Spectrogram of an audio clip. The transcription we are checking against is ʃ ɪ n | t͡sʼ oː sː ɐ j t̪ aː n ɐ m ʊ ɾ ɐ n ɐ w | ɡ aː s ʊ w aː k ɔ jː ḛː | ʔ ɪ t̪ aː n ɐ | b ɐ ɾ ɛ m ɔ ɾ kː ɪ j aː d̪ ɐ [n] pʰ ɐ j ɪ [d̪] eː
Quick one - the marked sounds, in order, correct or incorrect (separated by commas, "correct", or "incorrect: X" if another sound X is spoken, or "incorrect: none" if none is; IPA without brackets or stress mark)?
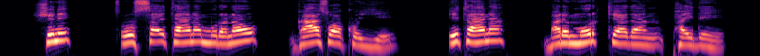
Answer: correct, correct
